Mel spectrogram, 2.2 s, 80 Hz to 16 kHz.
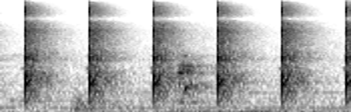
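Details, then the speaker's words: Focused shockwave therapy (ESWT) device as intensity is raised toward maximum level 13 and frequency auto-drops from 180 to 150/min to keep full energy delivery: sharp, regular clicks about 150 a minute. "क्योंकि वो जिस intensity पे आप energy deliver कर रहे हो frequency उसको अपने हिसाब से एडजस्ट करके आपको मैक्सिमम फोकस एनर्जी जो है वो डिलीवर करेगी।"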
